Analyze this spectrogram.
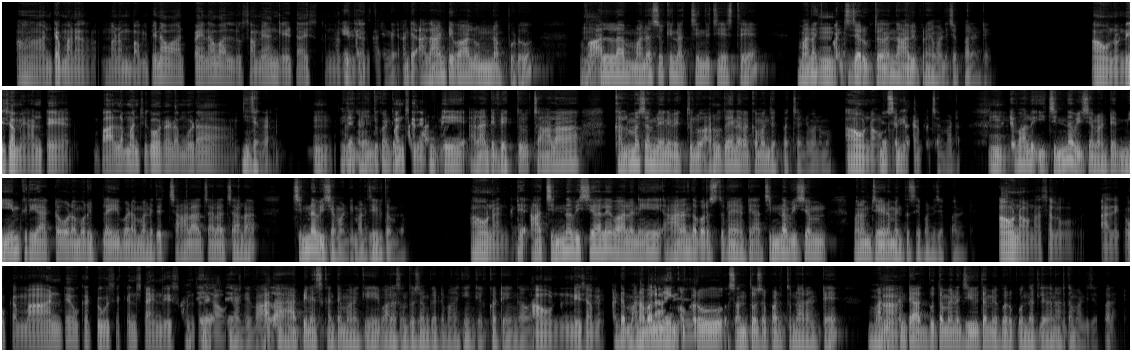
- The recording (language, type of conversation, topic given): Telugu, podcast, టెక్స్ట్ vs వాయిస్ — ఎప్పుడు ఏదాన్ని ఎంచుకుంటారు?
- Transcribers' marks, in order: tapping; in English: "మీమ్‌కి రియాక్ట్"; in English: "రిప్లై"; in English: "టూ సెకండ్స్"; in English: "హ్యాపీనెస్"; other background noise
